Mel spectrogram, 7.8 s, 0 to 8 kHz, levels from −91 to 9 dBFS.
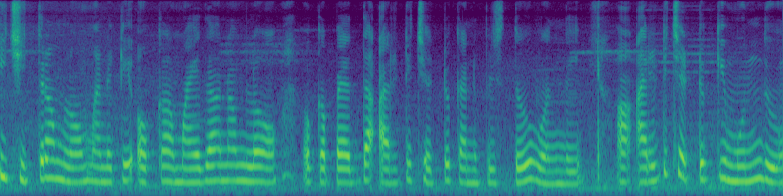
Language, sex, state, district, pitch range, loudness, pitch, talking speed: Telugu, female, Andhra Pradesh, Krishna, 215-250 Hz, -17 LUFS, 230 Hz, 140 wpm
